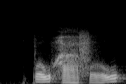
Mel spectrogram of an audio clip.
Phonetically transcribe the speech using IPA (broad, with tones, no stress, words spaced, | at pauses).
po˨˧w haː˨˩fo˨˥w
